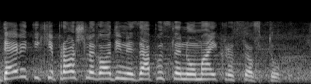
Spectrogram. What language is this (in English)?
Serbian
